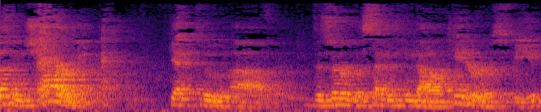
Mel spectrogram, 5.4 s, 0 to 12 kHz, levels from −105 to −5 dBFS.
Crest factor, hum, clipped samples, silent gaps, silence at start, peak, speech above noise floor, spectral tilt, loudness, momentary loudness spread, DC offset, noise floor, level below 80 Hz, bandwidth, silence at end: 20 dB; none; under 0.1%; none; 0 s; -12 dBFS; 21 dB; -5.5 dB/octave; -32 LUFS; 15 LU; under 0.1%; -54 dBFS; -64 dBFS; 11.5 kHz; 0 s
